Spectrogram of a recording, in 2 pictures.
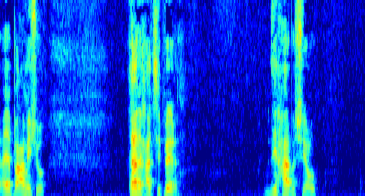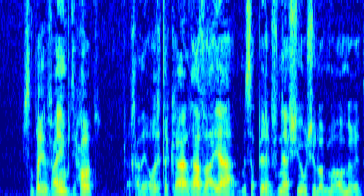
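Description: A man teaching a religious lesson as a rabbi, telling anecdotes with lively swings between loud and hushed delivery. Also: mid-range voice, vocal fry, pauses often, husky. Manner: acts out characters in anecdotes. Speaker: rabbi teaching a Torah class.

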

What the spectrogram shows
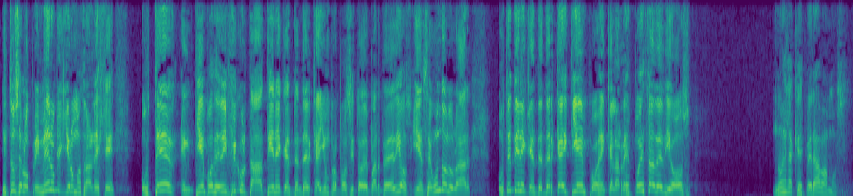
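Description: A man's voice: sits high, animated, brisk. A male pastor preaching a sermon at a church service, conversational, full of rhetorical questions and acted-out quotes.

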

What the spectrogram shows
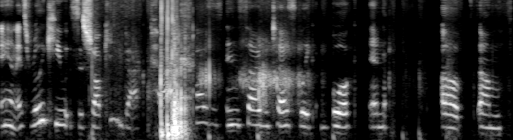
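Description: Indoors at home near her dollhouse, a woman casually shows it off, chatting with lots of "like" fillers and sometimes dropping to a soft whisper. Her voice sits high at a measured pace, recorded on a handheld phone with heavy background noise.

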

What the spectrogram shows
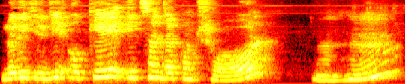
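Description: A woman leads a live English lesson at an unhurried pace, stopping often to read her viewers' chat answers aloud and comment on them. Her voice is mid-pitched and carries a roomy echo. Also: very animated. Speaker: English teacher. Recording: echoey room sound.

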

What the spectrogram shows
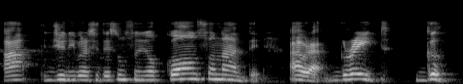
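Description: On a video call, a patient woman English teacher runs an online class and calls on students, explaining things slowly. Her voice is mid-range, steady and a bit bright, and she mixes Spanish with English.

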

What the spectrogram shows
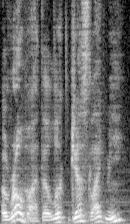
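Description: A man's voice: fairly high pitch, big pitch swings, moderate pace, a little hiss or hum. A man co-playing a game, teasing and bantering in casual commentary. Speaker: co-player.

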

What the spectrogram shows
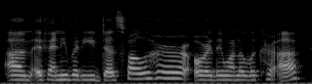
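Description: Fast-talking and clear, this woman in her twenties has a resonant, mid-range voice as she fields viewer questions on webcam from a small bedroom. The casual Q&A vlog is chatty, peppered with "um" and "like" and frequent laughter.

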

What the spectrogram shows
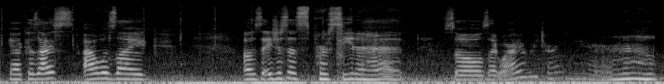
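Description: A woman's voice: a little high, steady tone, moderate pace. A young adult woman chatting casually for a vlog in an exclamatory, informal way, recorded on a handheld phone. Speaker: vlogger. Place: car interior, later busy amusement park. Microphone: phone at arm's length. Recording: noisy handheld recording, loud music and crowd.

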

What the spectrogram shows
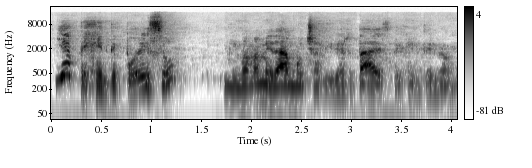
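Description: A young man with a very deep, low voice, spinning loose, profane stories for his viewers in the middle of a late-night game stream. He rambles from one tangent to the next in heavy street slang, speaking straight to his chat. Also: huge pitch swings, normal speed, a little hiss or hum.

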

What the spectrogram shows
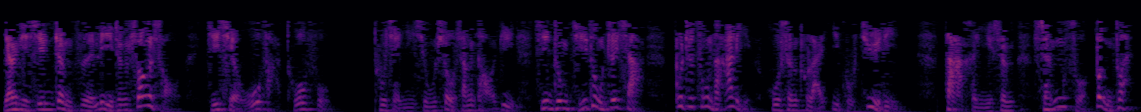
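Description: A man reading a martial-arts novel aloud as a dramatic, animated audiobook narrator. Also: medium pitch, moderate pace, breathy edge. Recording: muffled, phone-like lo-fi audio.

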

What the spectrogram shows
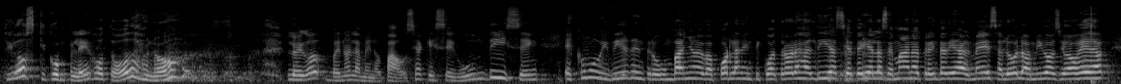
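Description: A woman with a Venezuelan accent performing a lively comic monologue on stage, exclaiming as she goes. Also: sits high, fast, background noise. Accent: Venezuelan Spanish. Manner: animated, exclaiming, slips into acted quotes. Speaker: stand-up comedian.

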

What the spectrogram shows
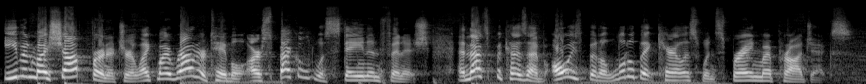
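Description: A man's voice: sits high, huge pitch swings, normal speed, few pauses, fairly bright tone. A man in his forties hosting a casual woodworking tool review from a large barn workshop, talking into a lapel mic in an upbeat, jokey, explanatory way. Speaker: woodworking channel host.

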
